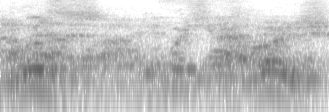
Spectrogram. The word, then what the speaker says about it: Łódź: What's the pronunciation? Wódź.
